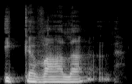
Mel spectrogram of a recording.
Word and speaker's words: Ikkavala: Well, the ones we see here are Iqbal becoming Ikkavala. But now I'm giving it the classical Sanskrit pronunciation, mm-hmm, including the A at the end.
